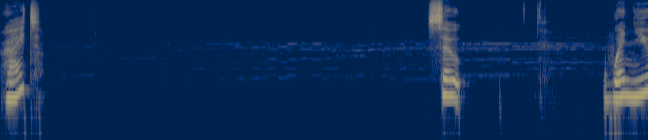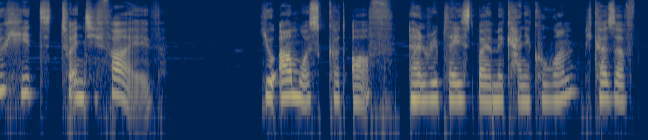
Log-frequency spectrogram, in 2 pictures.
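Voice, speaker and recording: A woman playing a flirtatious, caring Parisian seamstress in an intimate steampunk audio roleplay, speaking with a French accent and a soft, hesitant delivery. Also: mid-range voice, slow, no room sound, faint music behind. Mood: curious, disbelieving. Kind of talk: intimate scripted audio roleplay addressed to the listener.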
